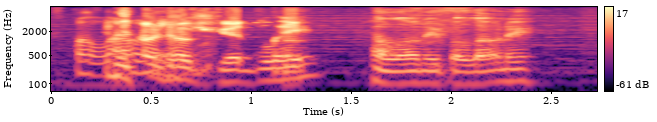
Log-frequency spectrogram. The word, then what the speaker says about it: Halone: Side note, I would just like to say that it is not pronounced Holone. People are just stupid and want to say it, but it is Halon. Yeah. There is no accent over the E.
